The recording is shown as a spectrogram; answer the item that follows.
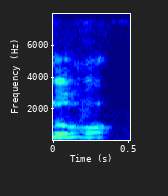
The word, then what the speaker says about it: Louisville: She's from Louisville. Okay. And she's taught me that it's pronounced Louisville.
